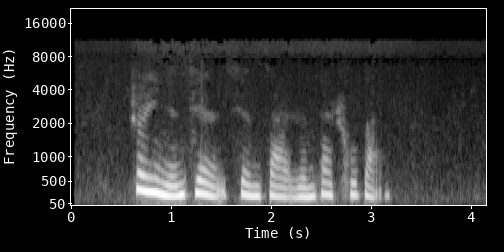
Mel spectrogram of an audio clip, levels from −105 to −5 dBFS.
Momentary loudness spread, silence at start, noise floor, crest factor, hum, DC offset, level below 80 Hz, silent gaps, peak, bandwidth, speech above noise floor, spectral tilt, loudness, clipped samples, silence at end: 15 LU; 0.65 s; -66 dBFS; 14 dB; none; under 0.1%; -58 dBFS; none; -2 dBFS; 3.1 kHz; 52 dB; -12 dB/octave; -15 LUFS; under 0.1%; 1 s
